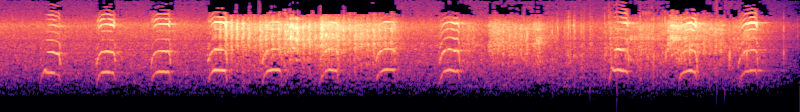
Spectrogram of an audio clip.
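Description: A Green-barred Woodpecker gives a series of clear, arched whistled notes, roughly two per second, over a steady high hiss of insects.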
